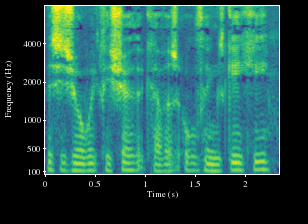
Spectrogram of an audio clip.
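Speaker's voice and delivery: ordinary delivery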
